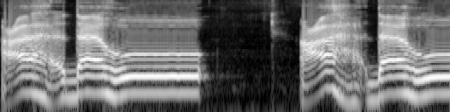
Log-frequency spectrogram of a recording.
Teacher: হু এখানে 3 আলিফ টান, মদের হারফের উপরে চিকন চিহ্ন, বামে হামজা মধ্যে মুনফাসিল 3 আলিফ টানিয়া পড়িতে হয়। তো এই হাকে ঠোঁট গোল করে 3 আলিফ টানে পড়ব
